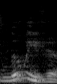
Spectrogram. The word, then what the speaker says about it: Louisville: you're you're from Louisville Louisville Louisville so it's Louisville Louisville Louisville Louisville so two syllables Fox you've been there how do we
